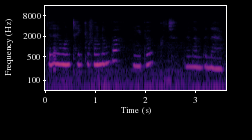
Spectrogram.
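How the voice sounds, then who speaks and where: A woman with a high voice and an English accent performs an ASMR receptionist roleplay, murmuring softly and breathily, often almost whispering. Her customer-service talk is courteous, calming and slow-paced. The recording is lo-fi and muffled, with clear background hiss.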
